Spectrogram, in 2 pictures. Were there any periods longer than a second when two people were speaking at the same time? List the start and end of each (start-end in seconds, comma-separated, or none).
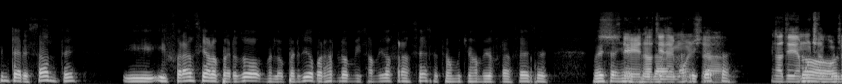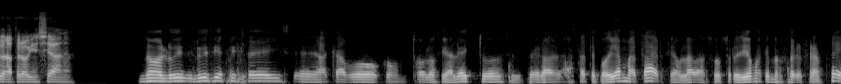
6.0-7.3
